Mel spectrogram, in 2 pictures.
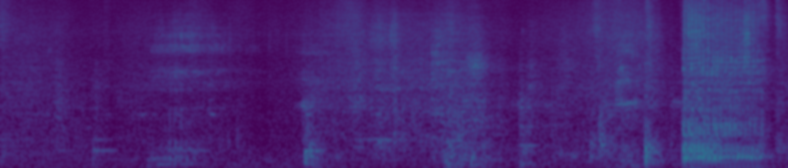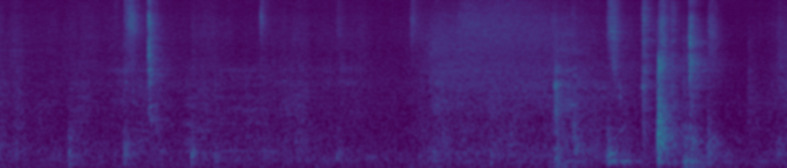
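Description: A person pretending to snore: a few breathy snores, the loudest about halfway through. A few sharp clicks near the end.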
